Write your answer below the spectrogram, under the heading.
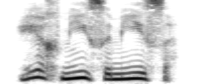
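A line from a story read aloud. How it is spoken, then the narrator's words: Very upset exhale. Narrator (Russian): бык совсем огорченно выдохнул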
